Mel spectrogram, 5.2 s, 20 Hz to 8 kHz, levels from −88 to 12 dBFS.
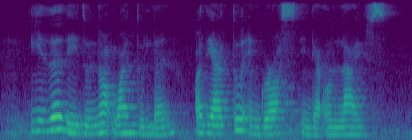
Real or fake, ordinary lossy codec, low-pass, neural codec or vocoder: real; MP3, 48 kbps; 7.2 kHz; none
